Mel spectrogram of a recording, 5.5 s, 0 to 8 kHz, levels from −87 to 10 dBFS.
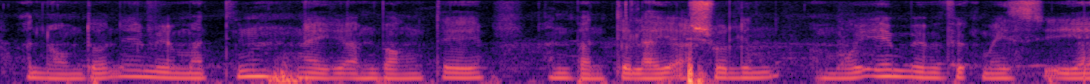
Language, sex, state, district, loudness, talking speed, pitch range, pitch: Mizo, female, Mizoram, Aizawl, -26 LUFS, 285 wpm, 135-150 Hz, 145 Hz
